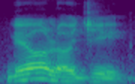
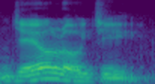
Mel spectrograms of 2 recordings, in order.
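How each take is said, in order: Both takes have the same delivery.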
